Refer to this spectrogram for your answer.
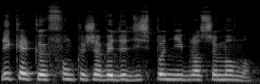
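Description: A woman's voice: on the high side, flat delivery, dark tone, close to an everyday voice. A woman reading the lines of a cold, reserved male count in an audiobook. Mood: cool. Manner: cold, measured.

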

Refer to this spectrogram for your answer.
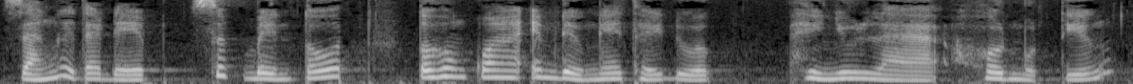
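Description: A woman's voice: mid-range voice, normal speed, mellow, lightly acted. A woman voicing a petulant young girlfriend nagging her boyfriend in an audiobook.

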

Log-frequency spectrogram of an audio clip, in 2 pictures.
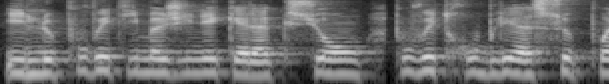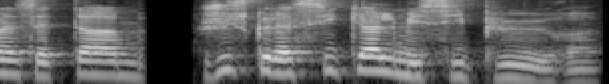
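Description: A woman narrating a classic novel as an audiobook in a measured, deliberate way. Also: lowish voice, mellow. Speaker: audiobook reader.

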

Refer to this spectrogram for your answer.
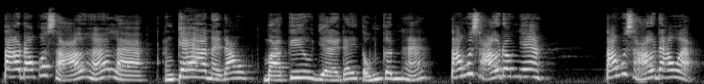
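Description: Lady doing a possessed granny, shrieking way up high, cursing everyone out. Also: very animated, a little slow, fairly bright tone, full character voice. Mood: scolding. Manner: shrill, scolding, foul-mouthed. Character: possessed old woman, cursing spirit inside.

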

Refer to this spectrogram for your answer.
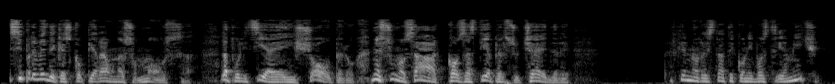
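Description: A man reading the lines of a brusque, impatient Englishman in a husky, lively voice. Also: medium pitch, moderate pace, heavily acted. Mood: urgent.

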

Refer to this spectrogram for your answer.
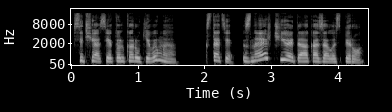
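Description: A woman reading an audiobook, voicing an easygoing, puzzled grown man in a mild, unhurried way. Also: mid-range voice, no echo, studio quality, close to an everyday voice.

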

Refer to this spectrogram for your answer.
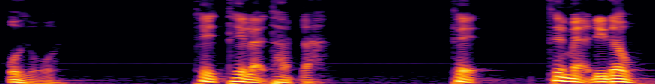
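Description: A man voicing a stingy rich husband in an audio story, gruff and stammering in confusion. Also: low voice, sing-song, brisk, warm tone, exaggerated voice. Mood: bewildered.

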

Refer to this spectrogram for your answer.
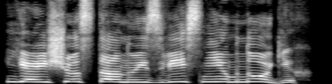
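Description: A woman's voice: expressive, normal speed, darkish tone, no echo, clean studio sound. A woman voicing a clingy young actress in an audiobook, pleading and tearful. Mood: distraught. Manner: high, imploring, breathless pleas.

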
